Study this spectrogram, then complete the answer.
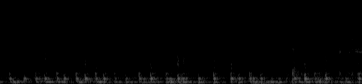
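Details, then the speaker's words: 1969 Philips PM5145 wide band generator (10Hz–12MHz), cover removed, turning the tuning dial of the big brass variable capacitor: quick irregular ticks; owner suspects the antique backlash gear or ball-bearing gearbox, plans contact spray. "I think there's something with this antique backlash gear here because it feels a little bit you can probably hear"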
